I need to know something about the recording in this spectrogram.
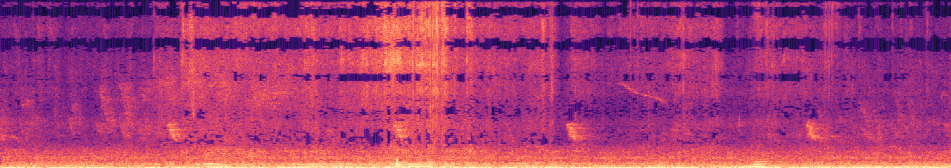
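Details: Bees at a bee sanctuary devoted to moving and rehoming colonies; a low, steady droning hum with a faint tone that rises and fades, while small bird chirps sound high above through the background.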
